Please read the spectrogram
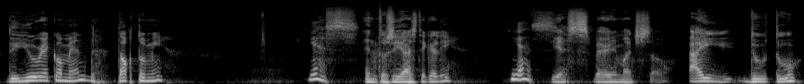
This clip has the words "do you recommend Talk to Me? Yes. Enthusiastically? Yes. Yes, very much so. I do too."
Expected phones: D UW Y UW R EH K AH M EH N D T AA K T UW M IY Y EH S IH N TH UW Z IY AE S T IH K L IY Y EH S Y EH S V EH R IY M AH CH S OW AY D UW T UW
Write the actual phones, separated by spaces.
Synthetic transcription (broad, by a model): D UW Y UW R EH K AH M EH N D T AA K T UW M IY Y EH S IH N T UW S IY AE S T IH K L IY Y EH S Y EH S V EH R IY M AH CH S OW AY D UW T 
